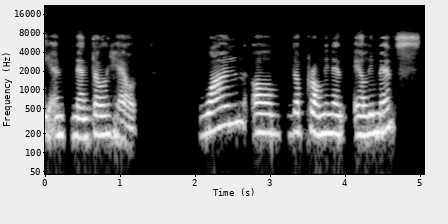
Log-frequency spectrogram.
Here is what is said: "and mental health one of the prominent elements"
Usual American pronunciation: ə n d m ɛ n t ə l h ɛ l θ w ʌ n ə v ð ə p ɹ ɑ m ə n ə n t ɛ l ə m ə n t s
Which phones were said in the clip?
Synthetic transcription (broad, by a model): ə n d m ɛ n t ə l h ɛ l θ w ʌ n ə v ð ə p ɹ ɑ m ə n ə n t ɛ l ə m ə n t s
